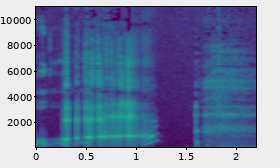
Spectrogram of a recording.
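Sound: goat bleating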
